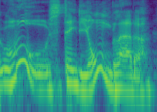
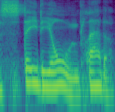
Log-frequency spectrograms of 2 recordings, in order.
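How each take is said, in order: First: Slow, savoured food name with an ooh; impressed, French-sounding. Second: Said in the usual way. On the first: Retold or imitated. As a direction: act intrigued by a fancy French dish. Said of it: "Sounds French".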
